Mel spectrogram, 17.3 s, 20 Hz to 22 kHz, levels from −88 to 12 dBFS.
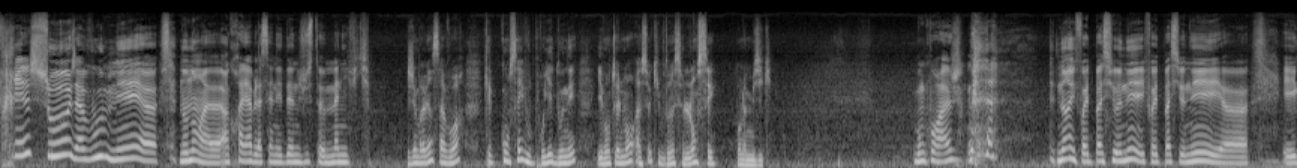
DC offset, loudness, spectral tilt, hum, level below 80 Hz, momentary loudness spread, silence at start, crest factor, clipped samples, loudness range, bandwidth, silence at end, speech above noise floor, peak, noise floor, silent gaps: under 0.1%; -17 LUFS; -4.5 dB/octave; none; -46 dBFS; 10 LU; 0 s; 16 dB; under 0.1%; 5 LU; 16 kHz; 0 s; 24 dB; -2 dBFS; -41 dBFS; none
